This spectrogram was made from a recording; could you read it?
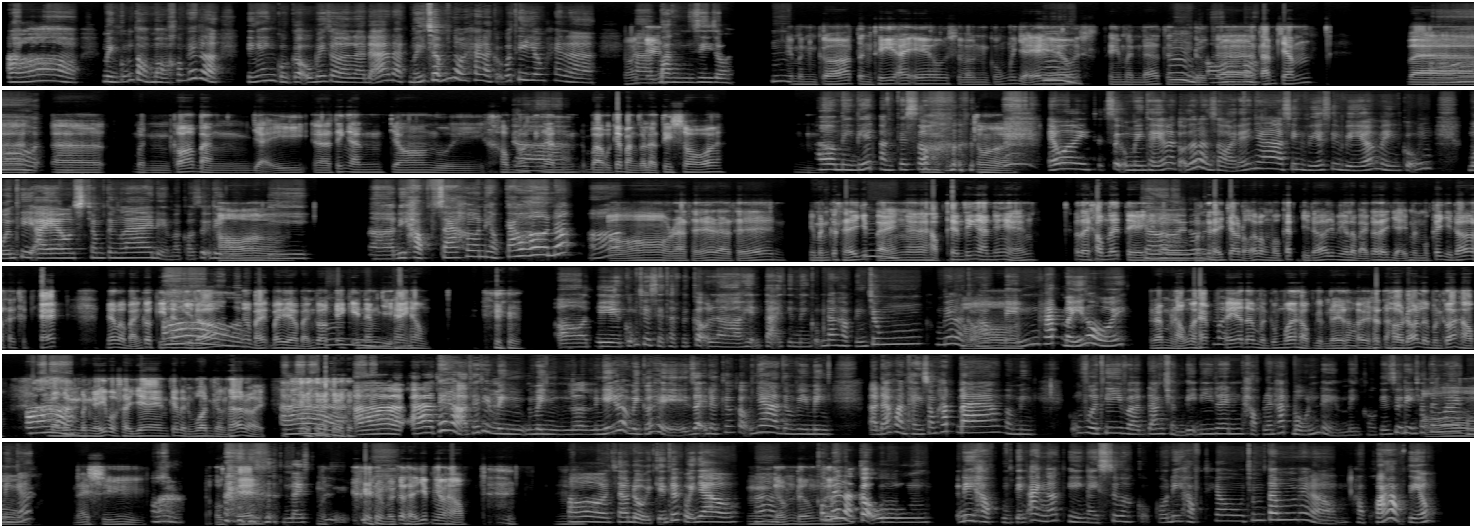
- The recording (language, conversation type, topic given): Vietnamese, unstructured, Bạn cảm thấy thế nào khi vừa hoàn thành một khóa học mới?
- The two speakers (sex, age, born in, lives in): female, 20-24, Vietnam, Vietnam; male, 30-34, Vietnam, Vietnam
- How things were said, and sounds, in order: tapping; laughing while speaking: "TESOL"; other background noise; laugh; chuckle; in English: "Nice"; laugh; in English: "Nice!"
